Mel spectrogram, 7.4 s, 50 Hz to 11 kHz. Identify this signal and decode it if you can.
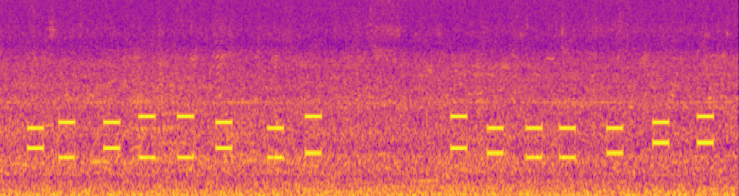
DTMF, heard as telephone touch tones, dialled by hand, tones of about 160 ms, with street noise. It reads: 72833816 941140#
